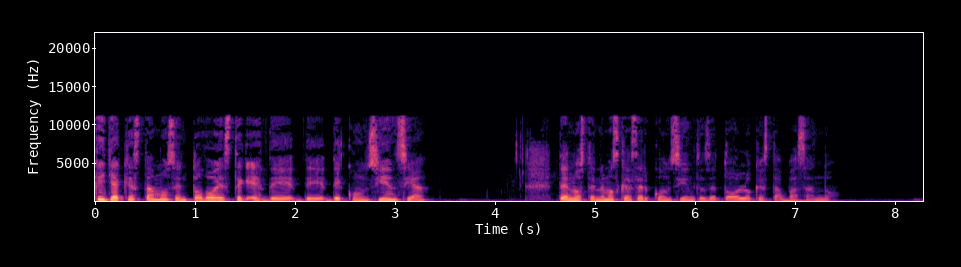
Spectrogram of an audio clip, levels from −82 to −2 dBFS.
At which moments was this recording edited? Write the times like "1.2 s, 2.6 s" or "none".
1.6 s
